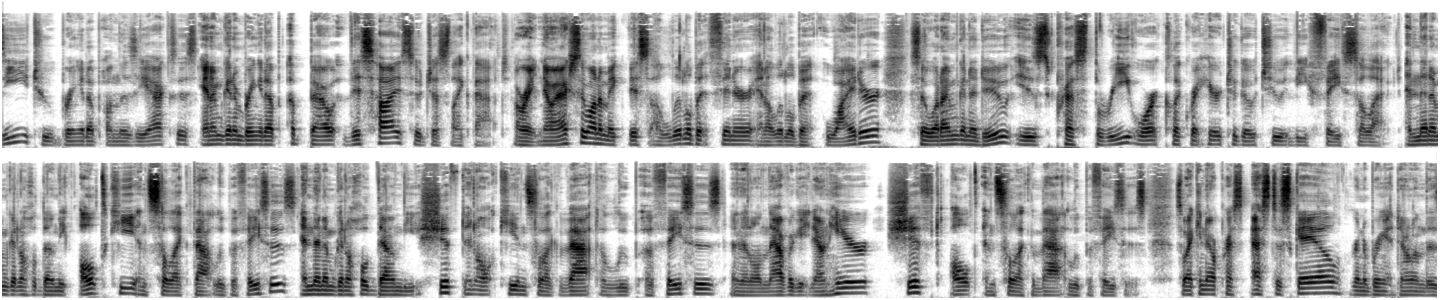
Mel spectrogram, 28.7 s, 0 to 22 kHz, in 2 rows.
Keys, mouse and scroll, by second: 4.9 shift+middle click, 5.1-8.4 scroll up 3, 5.1 shift+middle click, 8.5-8.8 scroll up 1, 8.8 scroll down 1, 8.9-13.5 shift+middle drag, 13.5-14.0 scroll up 3, 13.6 middle click, 14.0 a, 16.5 scroll down 1, 16.7 shift+middle click, 17.3-19.9 scroll up 1, 19.9 alt+shift+right click, 20.7-21.1 scroll down 1, 21.1-24.8 middle drag, 24.8 scroll down 1, 24.9-26.7 middle drag, 26.7 s.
